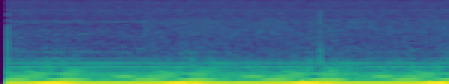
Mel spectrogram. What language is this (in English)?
Bangla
